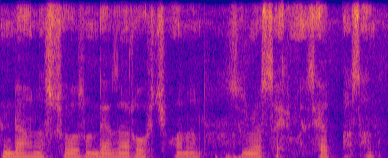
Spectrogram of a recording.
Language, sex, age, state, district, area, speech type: Kashmiri, male, 18-30, Jammu and Kashmir, Shopian, rural, spontaneous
